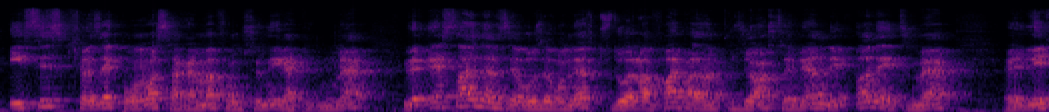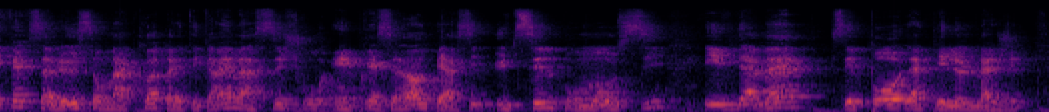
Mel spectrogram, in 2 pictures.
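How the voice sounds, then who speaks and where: A young man with a Québécois French accent and a head cold that makes him sound nasal, talking fast and casually to camera as a fitness coach, with the odd swear word. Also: medium pitch, echoey room. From Quebec. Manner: fast, animated, swears casually, gestures a lot. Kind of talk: casual vlog talk to camera. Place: small room with a plain grey wall. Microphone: large desk mic on a boom arm.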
